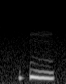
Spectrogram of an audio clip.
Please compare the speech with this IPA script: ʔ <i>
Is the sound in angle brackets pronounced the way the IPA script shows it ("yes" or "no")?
yes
